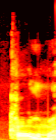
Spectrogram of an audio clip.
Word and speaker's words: Kamala: Well, it's pronounced Kamala. Kamala? Say comma?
